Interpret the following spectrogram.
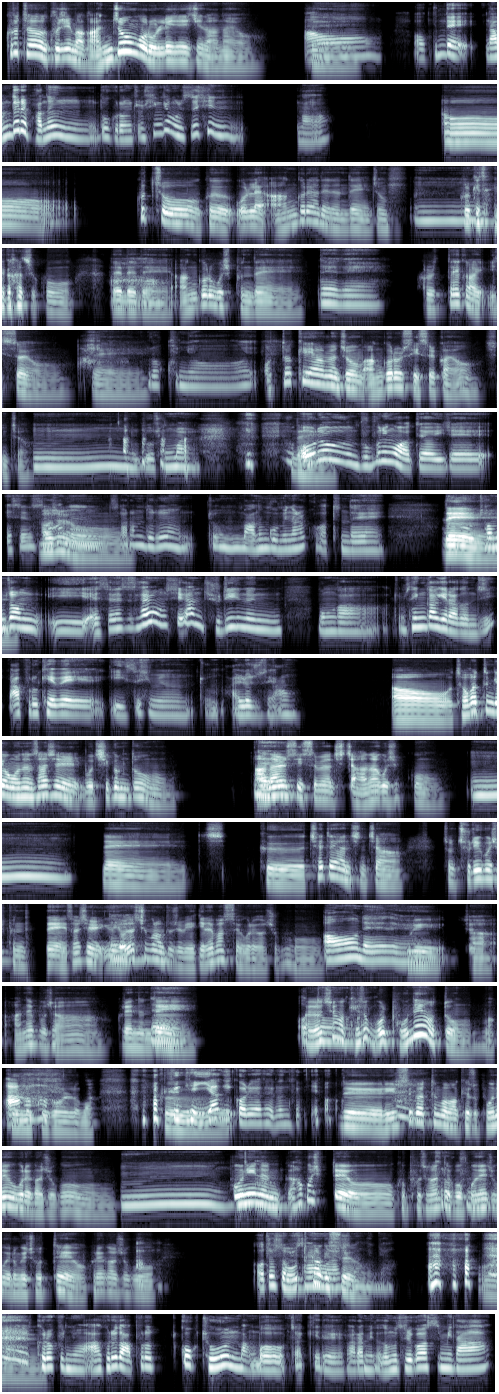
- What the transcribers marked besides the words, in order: laugh; laughing while speaking: "돼 가지고"; other background noise; laugh; tapping; laugh; laughing while speaking: "되는군요"; laugh
- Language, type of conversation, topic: Korean, podcast, 소셜미디어를 주로 어떻게 사용하시나요?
